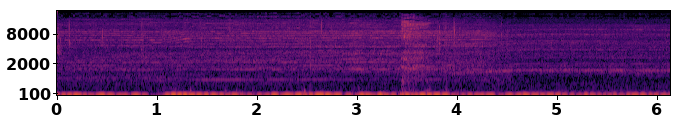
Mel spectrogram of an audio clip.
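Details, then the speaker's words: 2012 Ford F-450 crane service truck, new V-10 gas engine with 19K miles, 5,000 lb AutoCrane with 3-stage boom on wireless control: pulsing low rumble, then steady pump hum and faint whine as functions run; all hydraulic functions work normally. "All the functions work like they should. And then actually the third stage also comes out too. It all works."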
